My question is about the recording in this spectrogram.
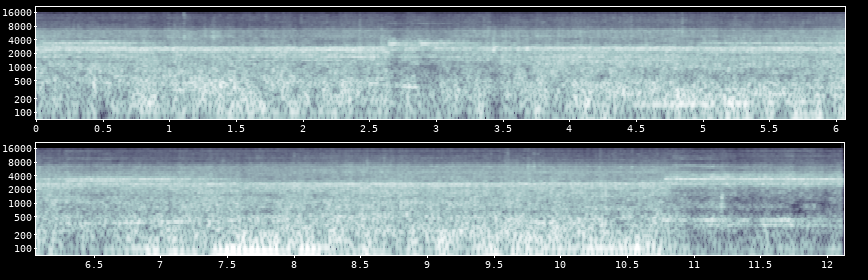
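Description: Traffic noise on a wet city street, with a truck's engine running low as it passes, from about four seconds in until near the end.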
